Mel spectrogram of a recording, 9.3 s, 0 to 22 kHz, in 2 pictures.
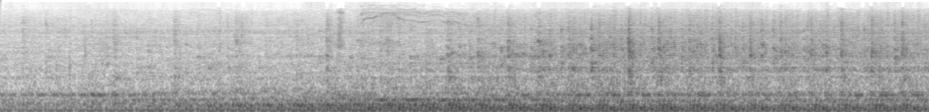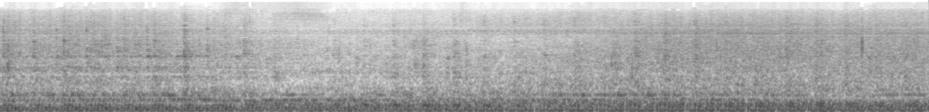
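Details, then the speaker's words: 1955 Ford F-100 with a 1964 Thunderbird big-block V8 and Cruise-O-Matic automatic, heard at idle with the hood open: steady idle with a quick, even ticking puff on each firing pulse from a leaking exhaust manifold; otherwise a good-running engine. "now one thing this truck does have is a little bit of an exhaust leak out of one of the exhaust manifolds"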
